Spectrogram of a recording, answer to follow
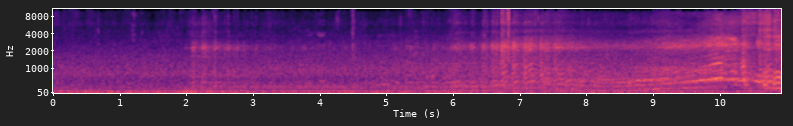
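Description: A car engine accelerating, its note rising steadily in pitch over the last few seconds, over a steady low engine rumble.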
